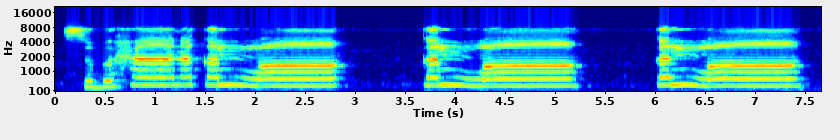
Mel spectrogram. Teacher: الف اور لام جو ہے یہ پڑھے نہیں جائیں گے, یہ ہم نے آپ کو چیپٹر پڑھایا تھا, کچھ حروف لکھے جاتے ہیں لیکن پڑھے نہیں جاتے, تو ہم کاف کو ڈائریکٹ لام سے ملائیں گے, اور اللہ ہے تو اس لیے لام جو ہے وہ موٹا پڑا جائے گا کاف پر زبر کی وجہ سے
